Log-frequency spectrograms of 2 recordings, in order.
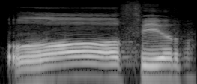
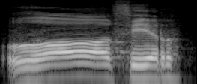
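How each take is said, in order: No difference in how they are said.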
